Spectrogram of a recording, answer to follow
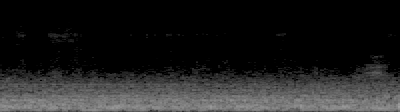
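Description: Marker pen writing on a whiteboard: faint strokes as letters are written.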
